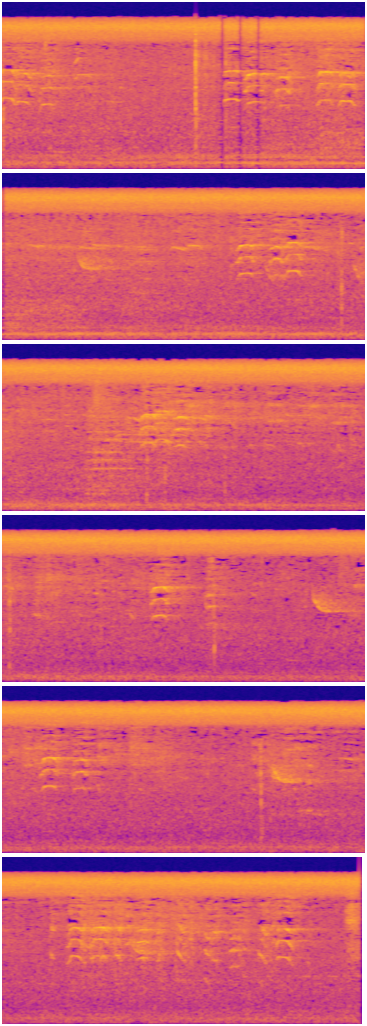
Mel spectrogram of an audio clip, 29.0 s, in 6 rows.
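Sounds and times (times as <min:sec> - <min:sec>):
steady low rumble: 0:00.0 - 0:16.3
birds chirping: 0:00.0 - 0:29.0.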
